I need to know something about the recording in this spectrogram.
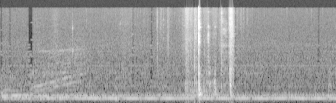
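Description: Sharp clicks of broken lawnmower flywheel pieces knocking together as they are handled and fitted, a cluster about halfway through and one more half a second later, over a steady low hum.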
